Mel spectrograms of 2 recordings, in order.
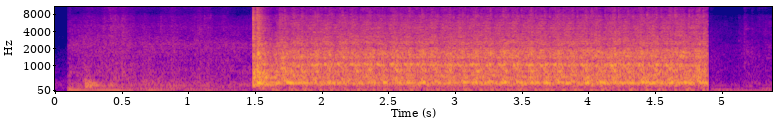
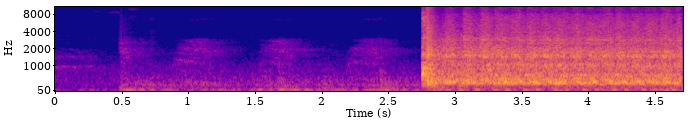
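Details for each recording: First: Vauxhall Viva HC after water-contaminated fuel flushed, filter changed and fed fresh fuel: starter churns, engine catches and runs steadily a few seconds, firing evenly; starting fault was water in the fuel. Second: Vauxhall Viva HC with rebuilt carburetor, started on carb cleaner: starter cranks in slow rhythmic bursts, then engine catches and runs; with fuel in the carb it won't start.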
